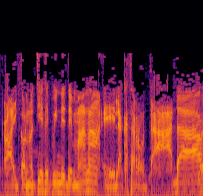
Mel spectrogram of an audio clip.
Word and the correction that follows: Casa Rosada: La Casa Rosada, pronuncie que dijo. Rotada no, Rosada.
